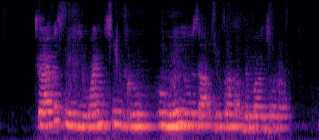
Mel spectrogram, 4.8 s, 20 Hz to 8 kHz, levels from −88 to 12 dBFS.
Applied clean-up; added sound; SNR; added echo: neural separator model SepFormer DNS4.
